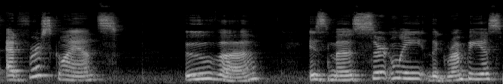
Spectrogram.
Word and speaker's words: Ove: that it is pronounced uva and that's probably because this man the author frederick backman is from sweden and i believe that is a swedish name uva a man called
